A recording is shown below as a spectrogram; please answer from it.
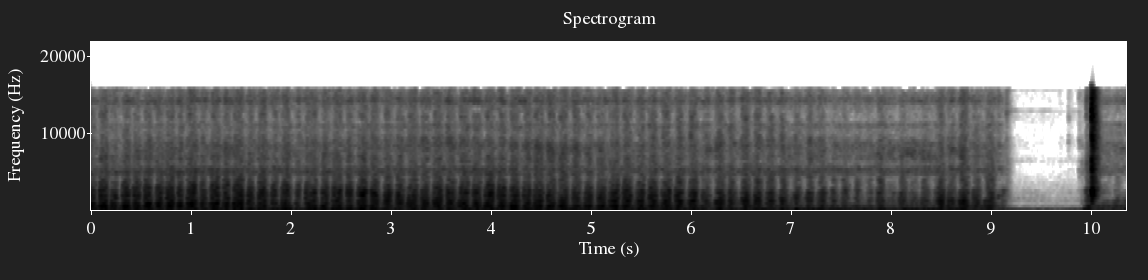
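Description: A dog panting hard and fast close by, in an even rhythm of about seven or eight puffs a second. It stops suddenly near the end, followed by one short click.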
